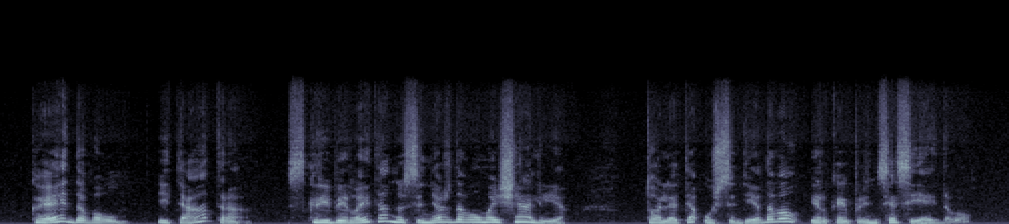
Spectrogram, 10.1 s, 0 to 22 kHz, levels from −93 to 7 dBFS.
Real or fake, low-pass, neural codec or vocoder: real; 14.4 kHz; none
